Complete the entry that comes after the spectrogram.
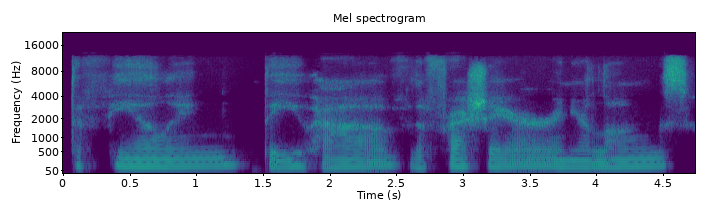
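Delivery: unhurried visualisation in spaced-out phrases; guided meditation. Acted. Leads woods visualisation.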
